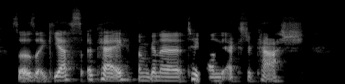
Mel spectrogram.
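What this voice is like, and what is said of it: American accent. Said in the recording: “I'm American, if you can tell by my accent”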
